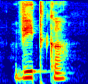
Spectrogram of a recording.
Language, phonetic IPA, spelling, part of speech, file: Ukrainian, [ˈʋʲitkɐ], вітка, noun, Uk-вітка.ogg
- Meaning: a small branch, twig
